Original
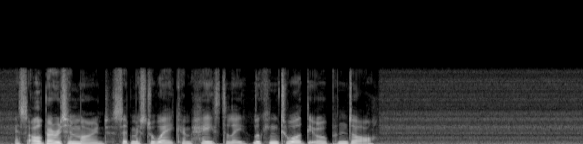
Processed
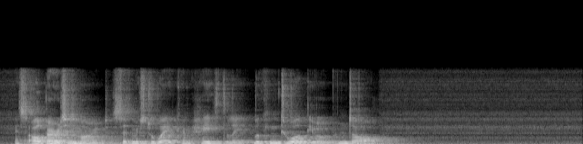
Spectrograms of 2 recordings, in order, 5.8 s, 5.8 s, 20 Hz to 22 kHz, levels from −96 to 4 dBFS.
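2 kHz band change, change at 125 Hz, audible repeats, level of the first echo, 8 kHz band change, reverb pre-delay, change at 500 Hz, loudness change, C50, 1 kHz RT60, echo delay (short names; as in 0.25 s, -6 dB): +1.5 dB, +1.5 dB, 1, -11.0 dB, +1.0 dB, 16 ms, +2.0 dB, +2.0 dB, 5.5 dB, 1.0 s, 85 ms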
